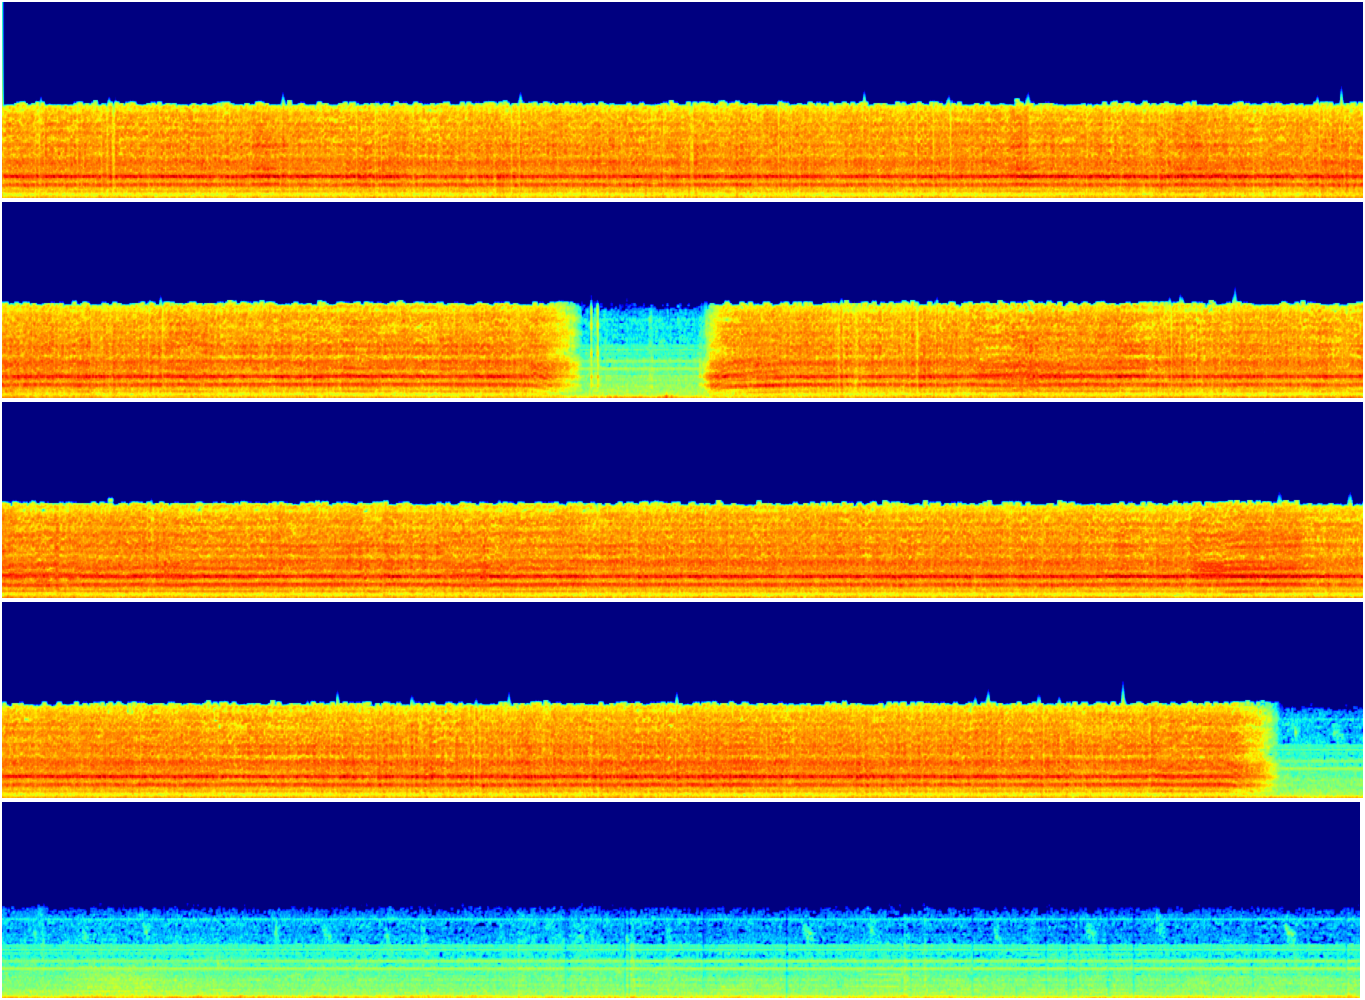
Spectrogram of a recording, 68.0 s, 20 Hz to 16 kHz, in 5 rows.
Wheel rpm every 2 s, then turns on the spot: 160, 160, 160, 160, 160, 160, 160, 160, 160, 90, 80, 160, 160, 160, 160, 160, 160, 160, 160, 160, 160, 160, 160, 160, 160, 160, 100, 0, 0, 0, 0, 0, 0, 0.
none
